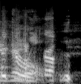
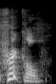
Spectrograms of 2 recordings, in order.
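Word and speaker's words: Pickerell: How you say Pickerel. Pickerel? Yeah, not Prickle.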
